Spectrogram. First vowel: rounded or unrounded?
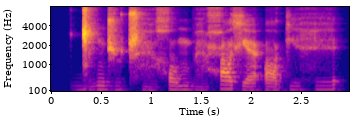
unrounded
